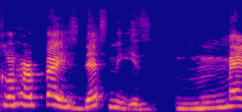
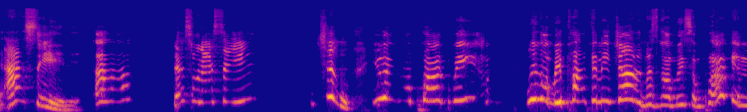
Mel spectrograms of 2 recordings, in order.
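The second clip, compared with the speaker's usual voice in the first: high-pitched, sassy standing of ground; defiant comeback; 6 semitones higher than usual. Acted. Host playing the woman who admits cussing, defiant. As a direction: act out owning it and refusing to back down.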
